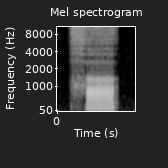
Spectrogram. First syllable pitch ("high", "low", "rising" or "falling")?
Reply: low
